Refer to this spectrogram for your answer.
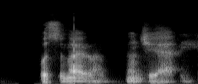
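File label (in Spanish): Voice Acting, Spanish, male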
